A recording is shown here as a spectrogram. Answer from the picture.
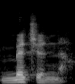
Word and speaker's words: Mitchin: Pronounced like Mitchin. Rhymes with bitchin.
